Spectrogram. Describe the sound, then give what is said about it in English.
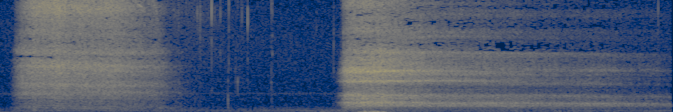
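A deep, slow breath during a guided calming exercise: a long, steady airy inhale, a brief lull, then a longer, louder exhale that trails off evenly. “Let's take a deep, slow breath in together.”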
